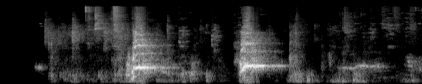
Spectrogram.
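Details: Cavalier King Charles Spaniels in a home puppy pen on 13 December 2022, puppies socialising with older household dogs: a soft whine, then two loud sharp barks a second apart, each trailing into a steady whining tone, followed by a quieter whine.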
